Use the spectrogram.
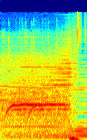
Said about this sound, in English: Ladies and gentlemen, how about another round of applause?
